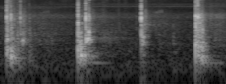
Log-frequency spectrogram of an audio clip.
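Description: A machete chops into bamboo with sharp knocks.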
